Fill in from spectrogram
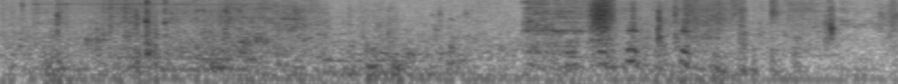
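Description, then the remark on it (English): A small motorboat cruises across turquoise sea toward the green coral island of Île aux Aigrettes, off southeast Mauritius. Its steady engine hum blends with continuous rushing water and wind noise, loud throughout, with a few brief splashes. “Our small motorboat is heading for the green, idyllic-looking coral island in front of us, Île aux Aigrettes, in the southeast of Mauritius.”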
